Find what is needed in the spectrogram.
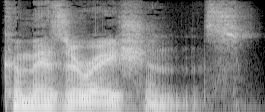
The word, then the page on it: commiseration: American English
